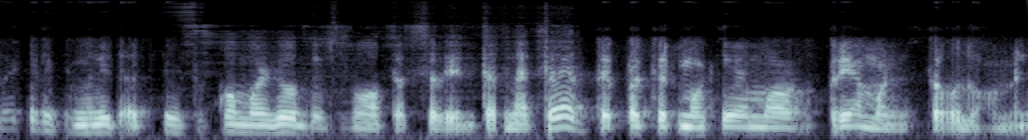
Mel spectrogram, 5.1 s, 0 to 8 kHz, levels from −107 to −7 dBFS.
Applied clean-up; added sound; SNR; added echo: neural mask model DeepFilterNet 3.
